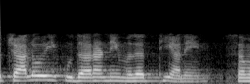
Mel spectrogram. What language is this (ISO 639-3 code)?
guj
